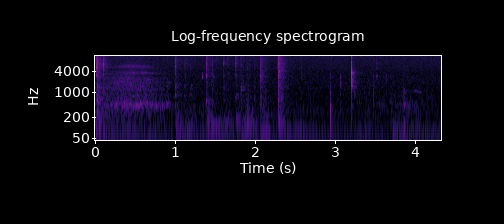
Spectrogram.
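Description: Computer keyboard being typed on: a run of faint, irregularly spaced keystrokes.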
